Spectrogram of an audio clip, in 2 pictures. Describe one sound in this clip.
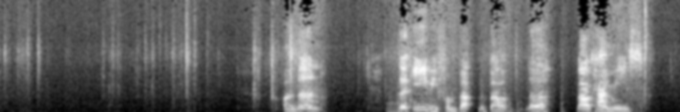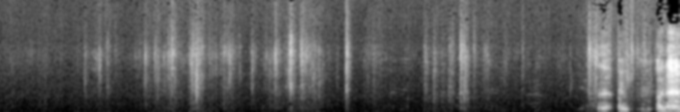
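Card packs rustle softly as a boy handles them.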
